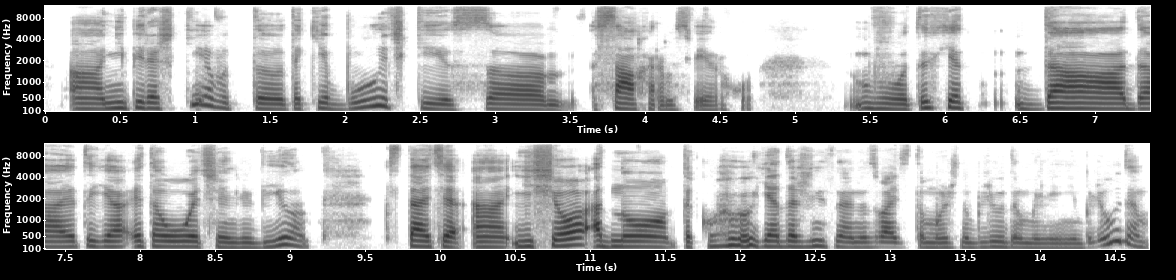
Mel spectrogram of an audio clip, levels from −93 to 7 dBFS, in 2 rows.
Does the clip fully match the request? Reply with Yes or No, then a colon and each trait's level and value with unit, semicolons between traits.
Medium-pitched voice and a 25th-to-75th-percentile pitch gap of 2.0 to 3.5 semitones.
Yes: medium, 165 Hz; narrow, 2.4 semitones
